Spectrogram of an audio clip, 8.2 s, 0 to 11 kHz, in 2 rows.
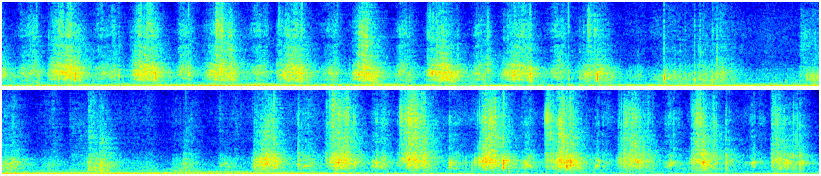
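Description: Fingertips and nails scratch and rub worn blue denim jeans, thick cotton twill fabric, over the thigh and back pocket area. Quick, fairly regular strokes, about 162 per minute, make bright, dry scratchy swishes. A steady low hum runs underneath.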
